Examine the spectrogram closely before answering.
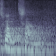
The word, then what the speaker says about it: Hsuan Tsang: spellings of the name but um anyway it's pronounced swans and uh yeah he uh yeah he is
